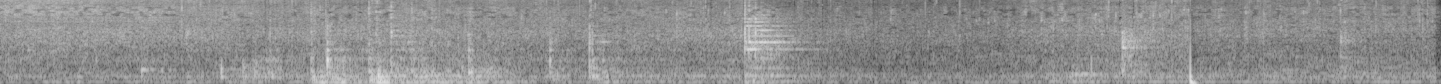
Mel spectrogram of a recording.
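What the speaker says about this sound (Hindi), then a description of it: "अब मैं इसमें ऑयल डाल रही हूँ।" Cooking oil being poured into a pan while making beef karahi kebab, with steady sizzling and frying in a home kitchen, a sharp hissing burst midway and occasional utensil knocks, close and moderately loud with no talking.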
